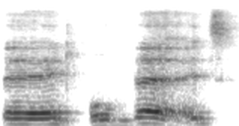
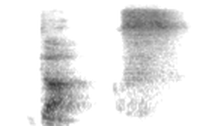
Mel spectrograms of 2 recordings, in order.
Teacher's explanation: the letter s is going to represent the sound z which is its voiced sound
